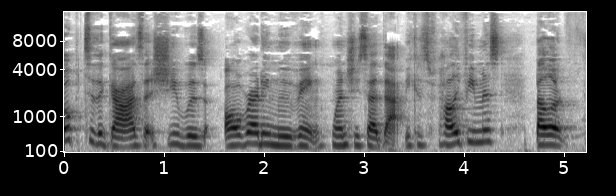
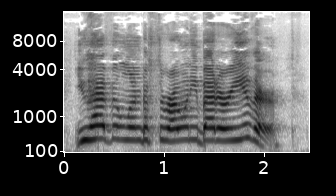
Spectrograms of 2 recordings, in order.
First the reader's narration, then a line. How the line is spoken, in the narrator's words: Annabeth shouted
